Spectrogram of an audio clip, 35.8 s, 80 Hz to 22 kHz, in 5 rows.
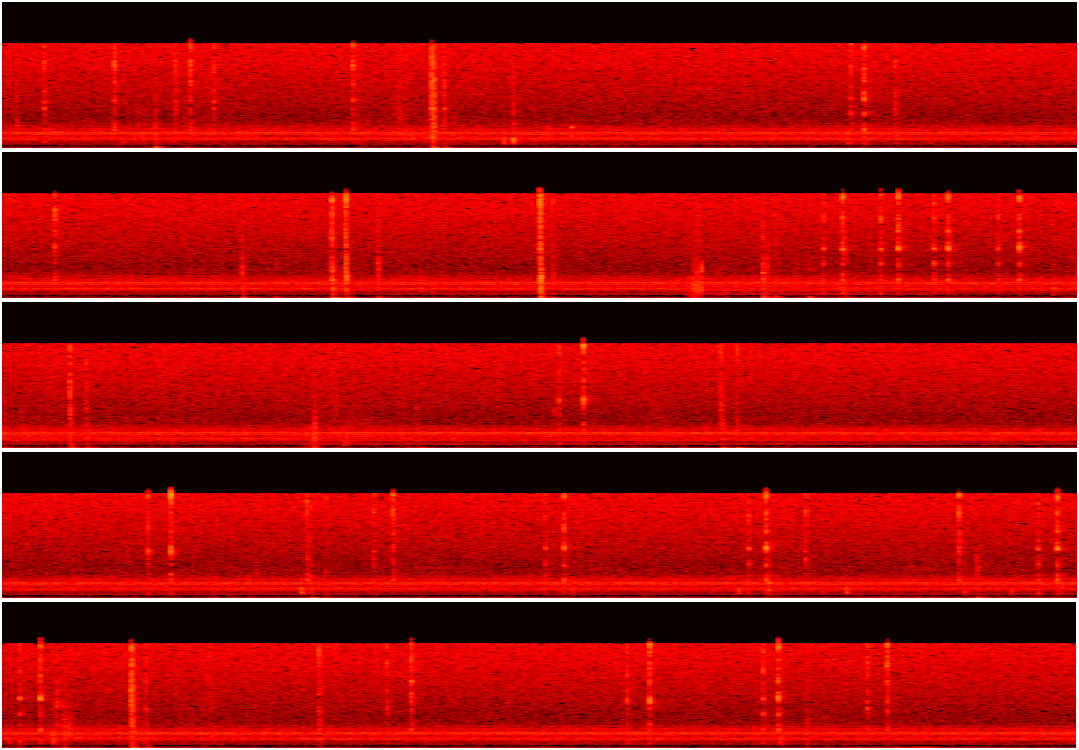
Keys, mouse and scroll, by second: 0.5 middle click, 1.1 scroll down 3, 1.4-2.8 shift+middle drag, 3.1 KP_3, 3.7 scroll up 2, 5.9 right click, 6.2-8.0 middle drag, 6.8 right click, 9.6 shift+s, 11.0 2, 12.9 shift+right click, 14.0 shift+right click, 15.0 shift+KP_3, 18.3 click, 19.4 r, 22.7 click, 23.8 g, 24.2 middle click, 25.4 right click, 26.7 right click, 27.1-28.3 middle drag, 28.6 shift+middle click, 29.8 shift+KP_3, 31.0 g, 31.4 middle click, 33.0 middle click, 34.0 right click, 34.2 g, 34.6 middle click.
